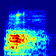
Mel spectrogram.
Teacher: जिन स्वरों के उच्चारण में मुख बहुत खुला होता है उन्हें विपरीत स्वर कहते हैं।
